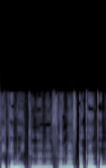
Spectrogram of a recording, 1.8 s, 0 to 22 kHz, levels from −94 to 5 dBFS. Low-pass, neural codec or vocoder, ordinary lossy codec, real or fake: 9.9 kHz; none; MP3, 48 kbps; real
